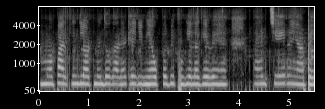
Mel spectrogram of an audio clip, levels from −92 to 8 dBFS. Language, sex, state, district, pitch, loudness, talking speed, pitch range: Hindi, female, Punjab, Fazilka, 265 Hz, -26 LUFS, 215 wpm, 260-270 Hz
